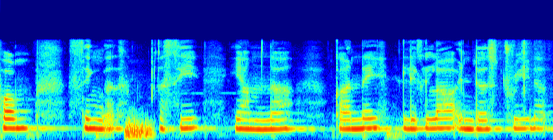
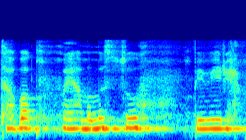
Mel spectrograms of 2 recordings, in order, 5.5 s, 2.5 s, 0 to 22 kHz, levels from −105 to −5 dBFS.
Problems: background sounds at intervals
